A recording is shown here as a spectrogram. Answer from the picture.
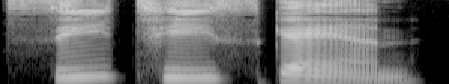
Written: CT scan

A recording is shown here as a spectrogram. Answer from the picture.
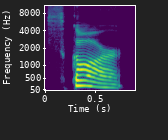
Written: scar

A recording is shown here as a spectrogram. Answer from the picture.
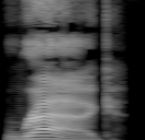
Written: rag

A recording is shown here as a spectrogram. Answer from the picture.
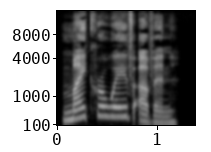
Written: microwave oven

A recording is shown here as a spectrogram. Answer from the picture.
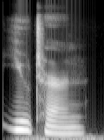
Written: U-turn

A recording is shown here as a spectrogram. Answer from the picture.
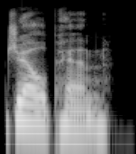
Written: gel pen

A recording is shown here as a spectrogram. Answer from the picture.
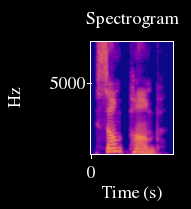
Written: sump pump

